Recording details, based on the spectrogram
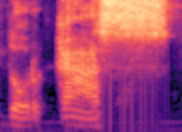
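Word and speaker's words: Δορκάς: un problema porque cuando tú lo ves en griego es aguda, entonces Dorcas. Entonces dice, oye, pero ¿qué pasó aquí? Pero imagínate, debe ser un problema para los oídos de uno y la fonética de uno, que tiene la vida entera escuchando, hablando de Dorcas, y de momento tú tienes que en griego es Dorcas.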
